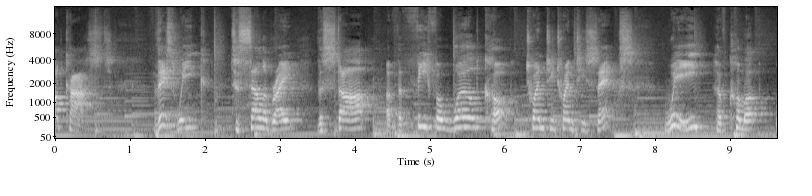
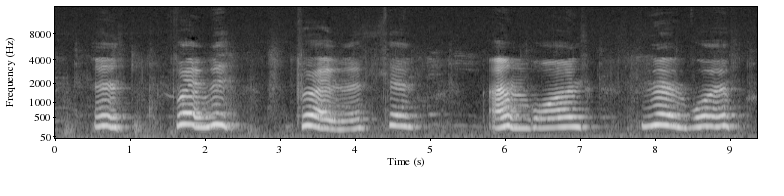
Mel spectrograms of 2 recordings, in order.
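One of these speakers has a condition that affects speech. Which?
The second: cerebral palsy; from birth.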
